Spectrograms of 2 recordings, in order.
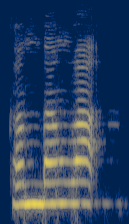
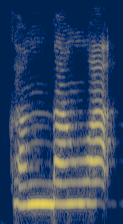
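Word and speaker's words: こんばんは: Yang kita ucapkan adalah konbanwa. Ibu ulang, konbanwa.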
